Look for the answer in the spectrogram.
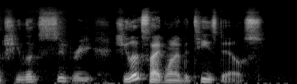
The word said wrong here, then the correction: Tisdale: You know, like Ashley Teasdale. – Tisdale. – Tisdale? I say Teasdale. I had neighbors. Their names were spelled the same, but they pronounced it Teasdale.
